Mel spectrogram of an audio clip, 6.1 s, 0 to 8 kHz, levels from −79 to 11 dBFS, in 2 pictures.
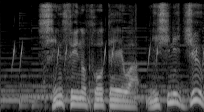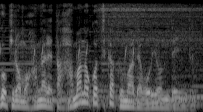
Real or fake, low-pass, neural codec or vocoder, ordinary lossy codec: real; 7.2 kHz; none; AAC, 48 kbps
